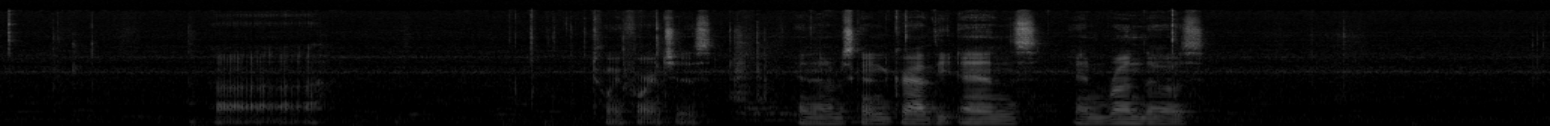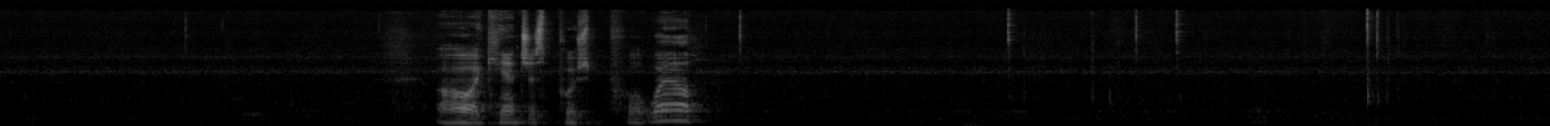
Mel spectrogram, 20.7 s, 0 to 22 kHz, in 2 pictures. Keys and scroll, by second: 3.2-5.0 typing, 17.7 e, 19.5 super+z.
